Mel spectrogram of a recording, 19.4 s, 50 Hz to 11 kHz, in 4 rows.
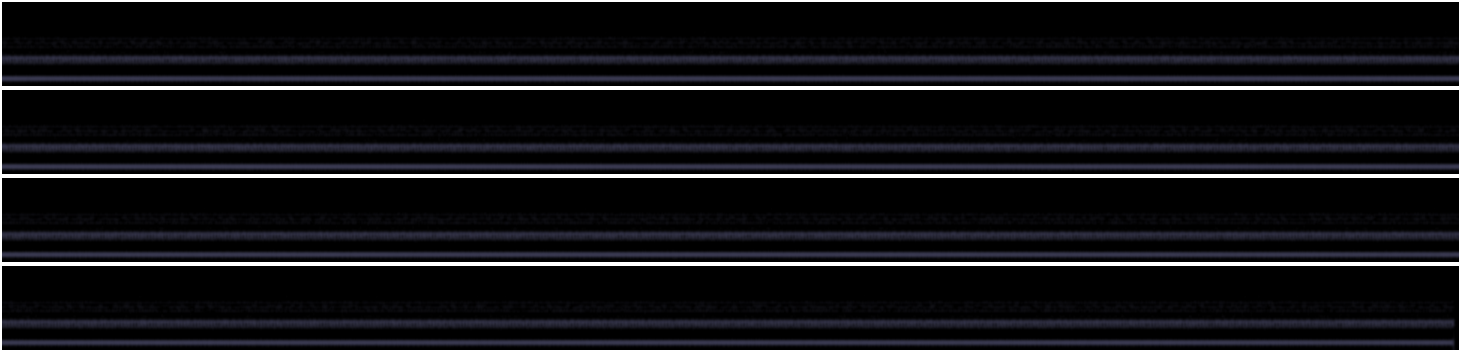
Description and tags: a nice harmonic hum, captured from an old lamp using a stereo coil-pickup (circuit sniffer).
circuit sniffer-> PCM M10.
